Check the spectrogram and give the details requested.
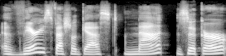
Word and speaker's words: Zucker: Today, we have a very special guest, Mat Zucker, rhymes with hooker, correct?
